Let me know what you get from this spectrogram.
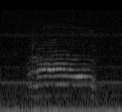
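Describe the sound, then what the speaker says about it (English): A domestic cat indoors gives a single drawn-out, rising-then-falling meow lasting about a second, fairly close and clear against a quiet room hum. "There's my cat saying, I want to go out."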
